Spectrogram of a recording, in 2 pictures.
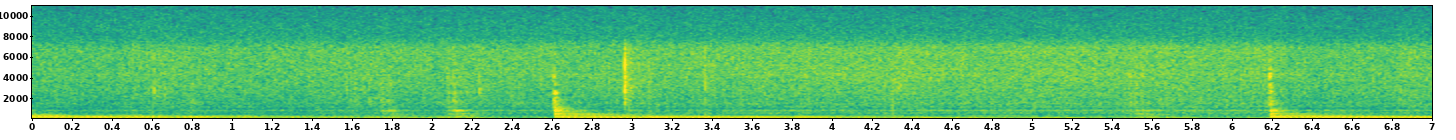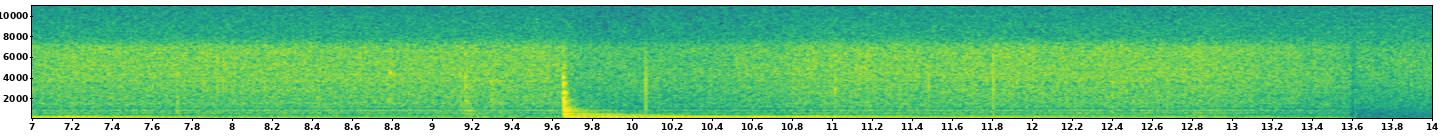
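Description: Concert harp's lowest bass strings plucked four times, each deep note ringing on for a few seconds before the next. These are the deepest bass notes, near the low limit of hearing, that sound like a rumble.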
